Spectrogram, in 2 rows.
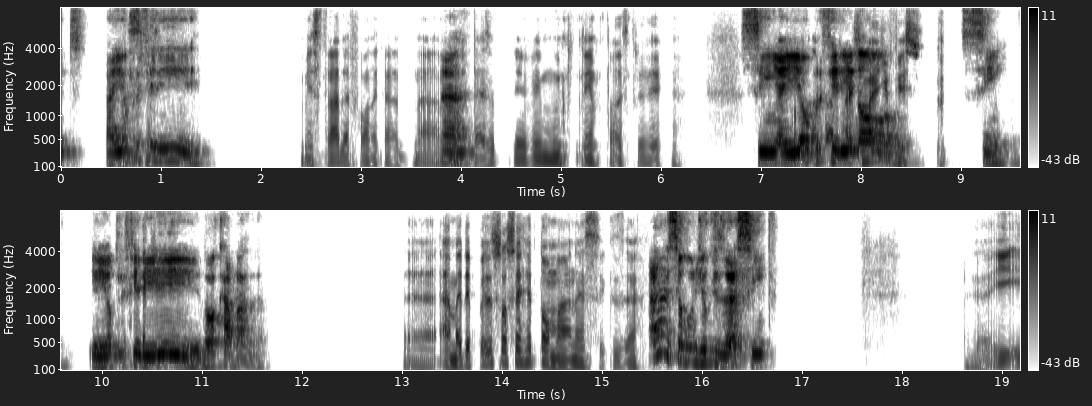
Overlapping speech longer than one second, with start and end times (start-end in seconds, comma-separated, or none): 7.3-8.5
